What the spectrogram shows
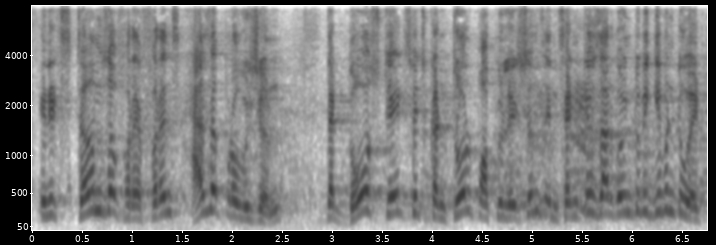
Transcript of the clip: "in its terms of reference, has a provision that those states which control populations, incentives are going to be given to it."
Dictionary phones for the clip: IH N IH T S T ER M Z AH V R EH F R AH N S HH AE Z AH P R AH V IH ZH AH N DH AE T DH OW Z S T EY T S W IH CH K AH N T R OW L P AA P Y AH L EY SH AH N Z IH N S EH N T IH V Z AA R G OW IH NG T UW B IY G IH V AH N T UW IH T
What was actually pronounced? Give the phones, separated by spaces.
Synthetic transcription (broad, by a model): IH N IH T S T ER M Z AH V R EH F R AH N S HH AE Z AH P R AH V IH ZH AH N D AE T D OW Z S T EY T S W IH CH K AH N T R OW L P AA P Y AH L EY SH AH N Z IH N S EH N T IH V Z AA R G OW IH NG T UW B IY G IH V AH N T UW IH T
